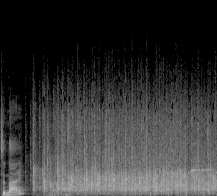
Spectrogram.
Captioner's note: audience claps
